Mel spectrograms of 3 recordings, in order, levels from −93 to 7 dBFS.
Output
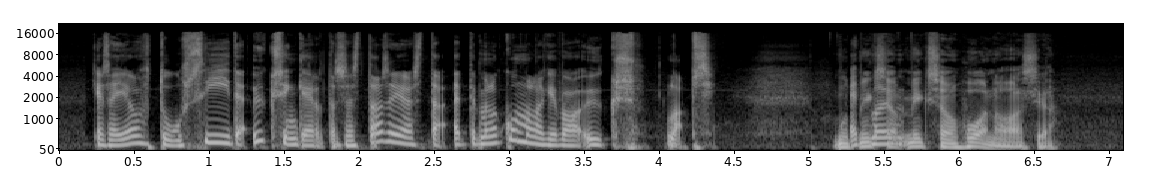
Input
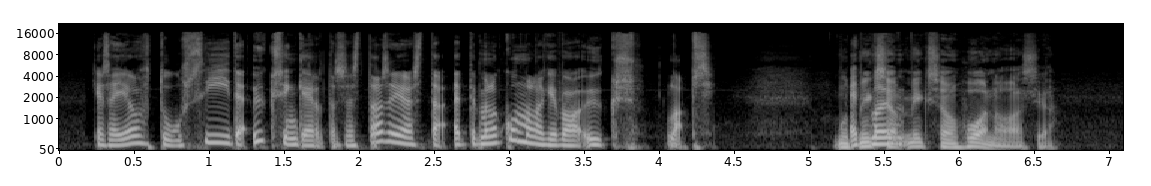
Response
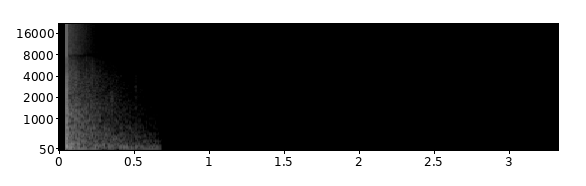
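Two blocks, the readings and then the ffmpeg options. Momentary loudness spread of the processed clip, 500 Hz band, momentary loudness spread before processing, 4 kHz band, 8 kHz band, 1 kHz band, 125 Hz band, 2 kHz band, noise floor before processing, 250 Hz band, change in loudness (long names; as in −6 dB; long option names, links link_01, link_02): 5 LU, −0.5 dB, 11 LU, +2.0 dB, +5.0 dB, −0.5 dB, +1.0 dB, +0.5 dB, −67 dBFS, 0.0 dB, 0.0 dB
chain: -af "acompressor=threshold=-29dB:ratio=6,volume=8dB"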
